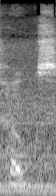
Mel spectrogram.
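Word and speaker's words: Haux: H A U X. Hoax I think is how you pronounce it.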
